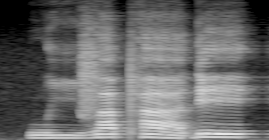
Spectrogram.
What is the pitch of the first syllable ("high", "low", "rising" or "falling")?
low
